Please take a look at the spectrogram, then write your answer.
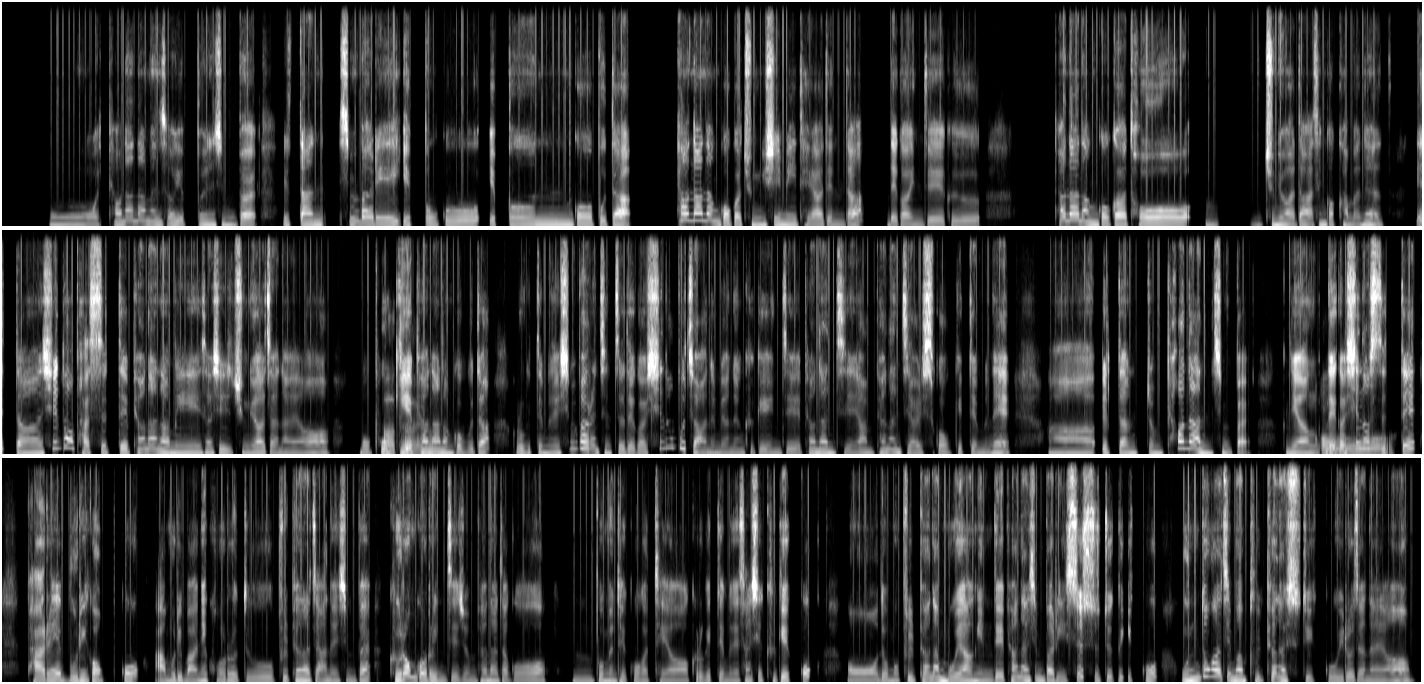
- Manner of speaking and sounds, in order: distorted speech; tapping
- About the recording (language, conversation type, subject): Korean, advice, 편안함과 개성을 모두 살릴 수 있는 옷차림은 어떻게 찾을 수 있을까요?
